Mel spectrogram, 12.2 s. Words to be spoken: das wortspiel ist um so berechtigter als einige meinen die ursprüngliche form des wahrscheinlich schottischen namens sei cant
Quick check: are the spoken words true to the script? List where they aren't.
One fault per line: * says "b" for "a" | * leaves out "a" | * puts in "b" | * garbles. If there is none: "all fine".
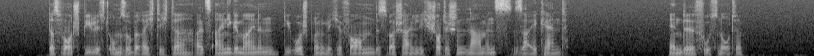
all fine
